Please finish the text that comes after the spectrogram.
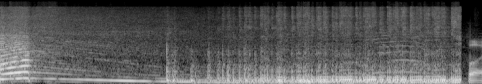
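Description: Rotary-engine car revving hard close by, a loud rising then falling buzzy engine note followed by a rough, choppy idle with sharp rasping revs.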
